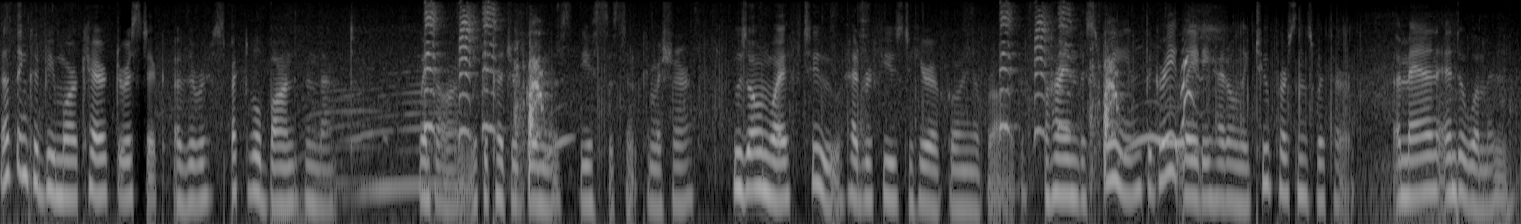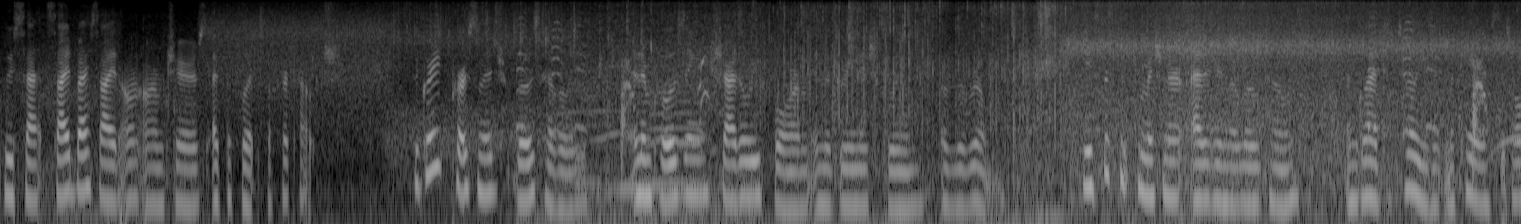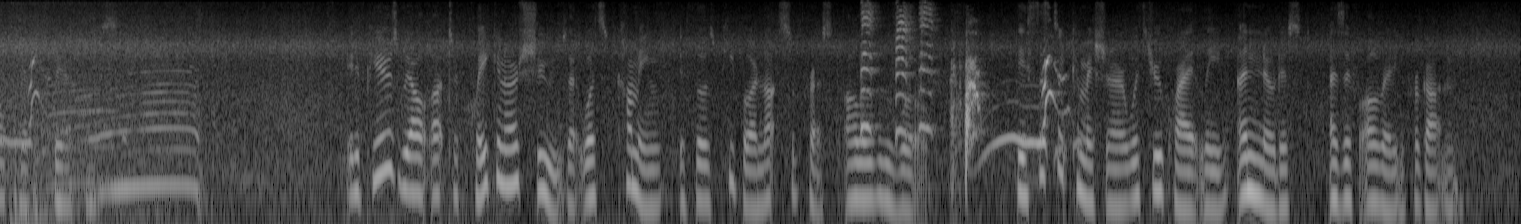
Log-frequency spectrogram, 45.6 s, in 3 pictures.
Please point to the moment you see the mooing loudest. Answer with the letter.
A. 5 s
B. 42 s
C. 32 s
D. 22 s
C.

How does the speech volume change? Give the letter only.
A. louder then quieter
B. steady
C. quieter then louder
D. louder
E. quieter
B.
